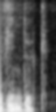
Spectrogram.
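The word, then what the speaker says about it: Windhoek: et je m'en souviens je me souviens de la prononceation c'était vindck parce que c'est c'est je sais plus si c'est néerlandais ou allemand je crois c'est allemand là-bas c'est c'est c'est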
